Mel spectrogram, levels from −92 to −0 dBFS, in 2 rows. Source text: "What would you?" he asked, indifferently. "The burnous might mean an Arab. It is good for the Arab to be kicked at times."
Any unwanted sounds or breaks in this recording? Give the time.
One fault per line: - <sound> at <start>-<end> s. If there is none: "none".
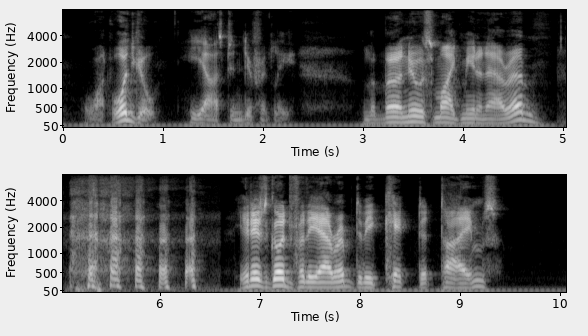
- laugh at 5.0-6.5 s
